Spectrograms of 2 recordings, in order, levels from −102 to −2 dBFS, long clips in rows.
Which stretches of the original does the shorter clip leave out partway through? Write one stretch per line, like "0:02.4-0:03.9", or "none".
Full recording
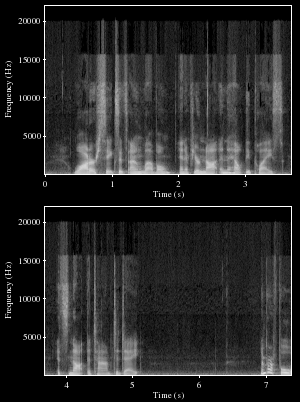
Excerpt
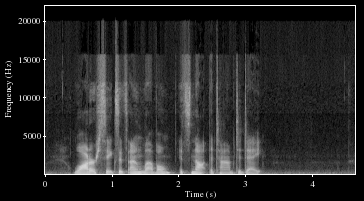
0:02.0-0:03.8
